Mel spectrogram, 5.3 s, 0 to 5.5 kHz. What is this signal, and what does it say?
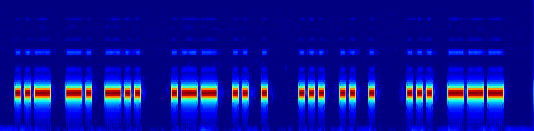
Morse code, heard as a keyed tone, about 25 wpm, 630 Hz. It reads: UND WIE SIE SO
